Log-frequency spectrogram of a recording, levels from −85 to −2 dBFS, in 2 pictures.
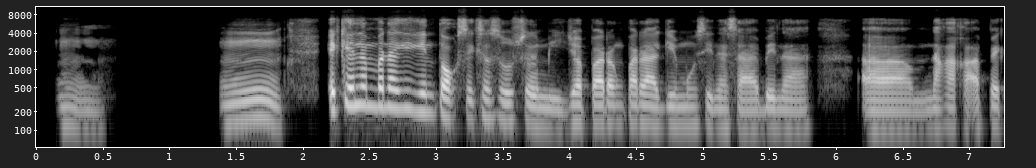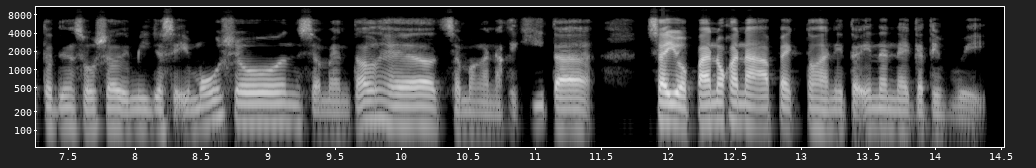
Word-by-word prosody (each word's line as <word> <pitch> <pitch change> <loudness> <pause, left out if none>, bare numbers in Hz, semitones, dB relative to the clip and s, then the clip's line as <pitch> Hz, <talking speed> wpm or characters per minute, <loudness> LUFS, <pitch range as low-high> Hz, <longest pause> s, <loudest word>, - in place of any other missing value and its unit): Mm, 110 -4 -12 0.9
hmm. 150 +2 -1 0.4
Eh, 430 - +8
kailan 255 -1 +5
ba 250 - +6
nagiging 225 -5 +1
toxic 155 -1 +3
sa 160 - -2
social 140 -5 -1
media 115 +4 -2
parang 130 0 +2
palagi 130 -2 +2
mong 120 0 -6
sinasabi 110 -1 -2
na, 105 -1 -5 0.4
um, 105 -1 +1
nakakaapekto 120 +1 -2
din 120 -1 -8
social 115 +1 -2
media 110 +1 -8
sa - - -2
emotion, 140 +2 -2
sa 105 -5 -3
mental 100 +10 -5
health, 125 -4 0
sa 100 - -5
mga 100 -2 -11
nakikita, 115 +4 -1 0.4
sa'yo 140 -1 +7
pa'no 135 +1 +4
ka 145 - +5
naaapektuhan 120 -3 0
nito 110 - -7
in 115 - -5
a 115 - -3
negative 100 -4 -8
way? 85 -2 -13
120 Hz, 155 wpm, -23 LUFS, 110-140 Hz, 0.9 s, Eh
